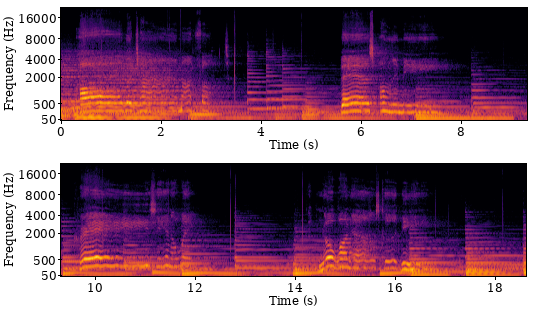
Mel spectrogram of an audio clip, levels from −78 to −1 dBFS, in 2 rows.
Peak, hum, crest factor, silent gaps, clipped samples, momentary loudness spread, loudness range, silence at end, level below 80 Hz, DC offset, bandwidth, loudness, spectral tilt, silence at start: -2 dBFS; none; 20 dB; none; under 0.1%; 15 LU; 6 LU; 0 s; -34 dBFS; under 0.1%; 19 kHz; -22 LUFS; -7 dB/octave; 0 s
